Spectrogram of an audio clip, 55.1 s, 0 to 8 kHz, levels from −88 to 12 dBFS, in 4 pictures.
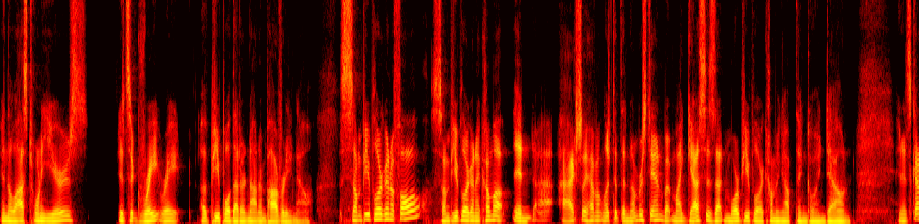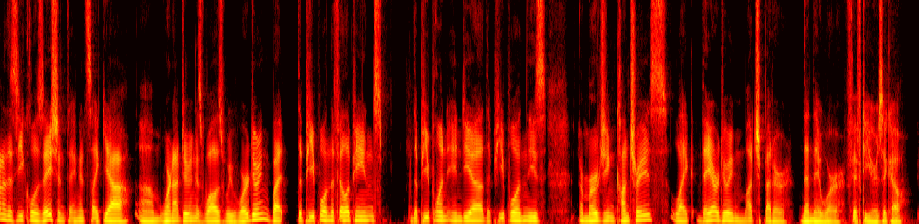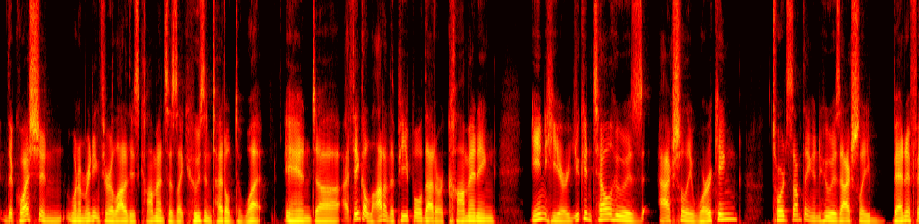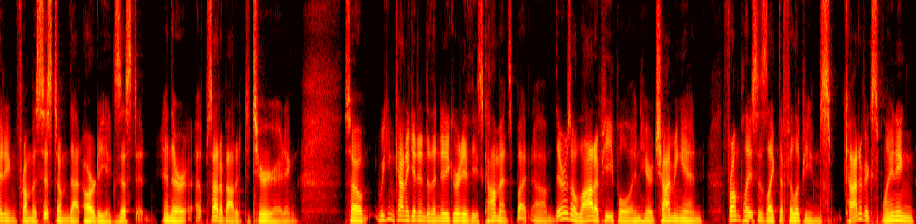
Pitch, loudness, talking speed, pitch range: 130 Hz, -19 LUFS, 205 wpm, 115-145 Hz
